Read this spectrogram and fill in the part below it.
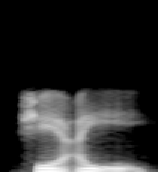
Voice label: "Shiite", Arabic

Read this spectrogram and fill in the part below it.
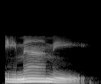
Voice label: "Imami", Arabic

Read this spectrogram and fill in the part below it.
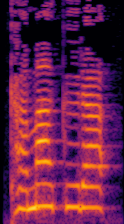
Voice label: "Kamakura", Japanese

